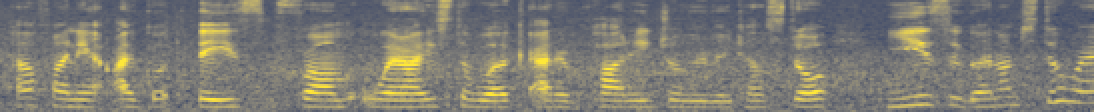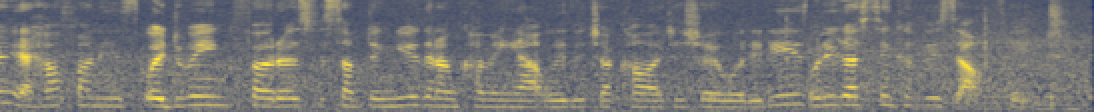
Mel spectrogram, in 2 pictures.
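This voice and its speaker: A woman with an Australian accent at a medium pitch and very fast pace, ordinary pitch variation, audible room echo and noticeable background noise. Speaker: beauty vlogger. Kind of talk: casual vlog.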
